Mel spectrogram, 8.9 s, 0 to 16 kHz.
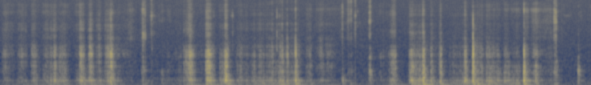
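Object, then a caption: Small plaster block scraped with a metal pick. A small solid plaster dig block is held in the hand while its edge is scraped and chipped with a metal pick tool. Irregular bursts of dry scratching and gritty scraping mix with quick, dull ticks of chipping, centered low around 190 Hz with little brightness. Each burst stops almost at once, leaving brief quiet gaps between the flurries.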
